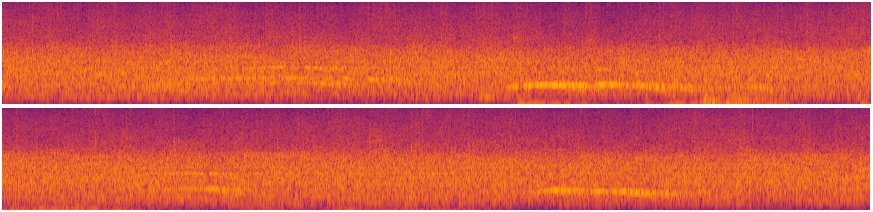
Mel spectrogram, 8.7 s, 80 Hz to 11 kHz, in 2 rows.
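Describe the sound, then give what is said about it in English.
Dense, steady applause from a happy audience at Heliconian Hall in Toronto after a virtuoso live performance of 18th-century Neapolitan music, a continuous wash of many hands clapping at an even level throughout. “happy audience here at Heliconian Hall in Toronto after that virtuoso performance by Francesco Pellegrino and fellow members of the Vesuvius Ensemble.”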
